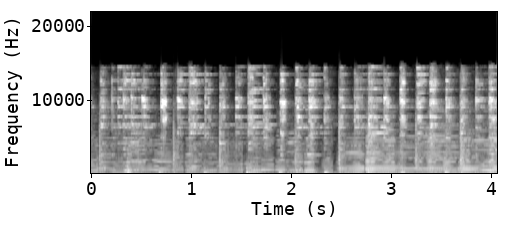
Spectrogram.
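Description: Live northeastern Brazilian folk band playing an instrumental passage: a piano accordion carries the melody over a steady beat of low thumps from a large bass drum (zabumba).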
